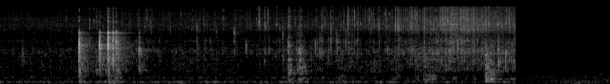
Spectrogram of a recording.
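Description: Cashews and raisins sizzling in ghee in a small pan, with a steel spoon clinking against the pan a few times about a second in as they are stirred. The sizzle grows louder, then cuts off abruptly about five seconds in.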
